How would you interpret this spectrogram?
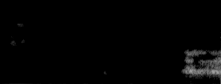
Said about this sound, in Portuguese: O cachorro aí tá dando boa noite também, hein?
